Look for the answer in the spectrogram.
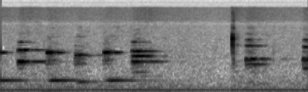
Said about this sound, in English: Sorry, that phone's just going to ring.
